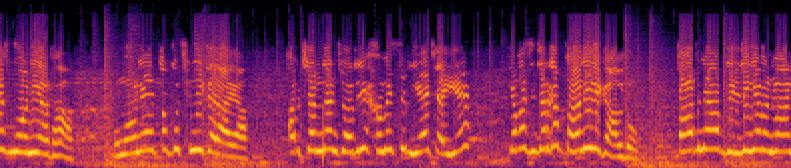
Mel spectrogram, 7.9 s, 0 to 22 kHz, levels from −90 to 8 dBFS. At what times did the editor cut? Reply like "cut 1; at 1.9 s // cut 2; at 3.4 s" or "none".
none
